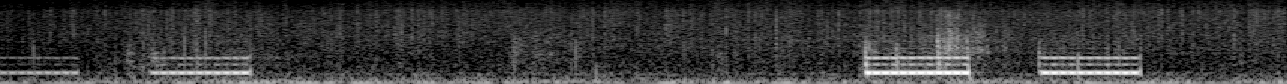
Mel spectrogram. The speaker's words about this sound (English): That's my telephone on the table in my hall.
